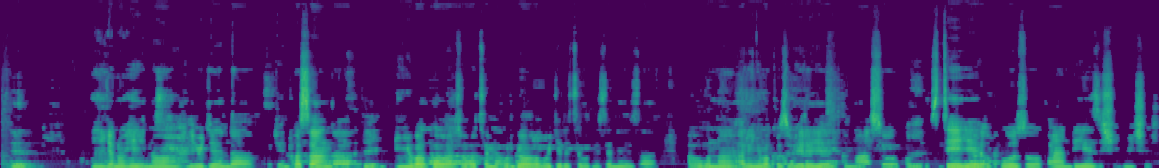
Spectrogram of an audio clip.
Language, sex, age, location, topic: Kinyarwanda, male, 18-24, Burera, government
